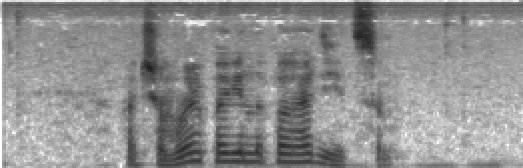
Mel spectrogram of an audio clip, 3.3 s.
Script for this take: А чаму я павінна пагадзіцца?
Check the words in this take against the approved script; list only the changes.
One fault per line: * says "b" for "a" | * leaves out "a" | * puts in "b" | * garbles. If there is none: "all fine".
all fine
